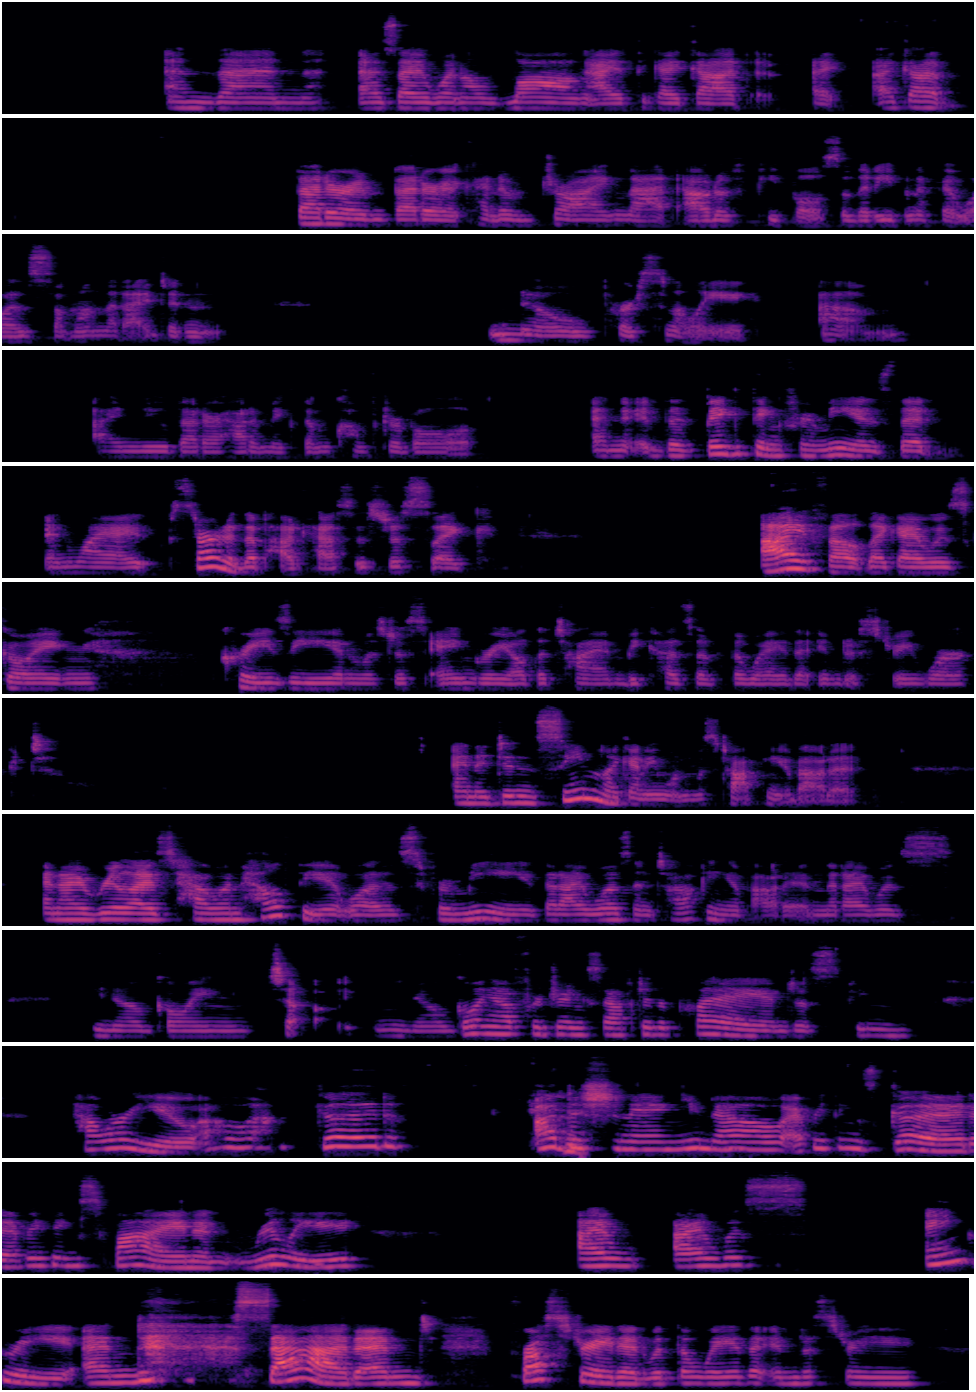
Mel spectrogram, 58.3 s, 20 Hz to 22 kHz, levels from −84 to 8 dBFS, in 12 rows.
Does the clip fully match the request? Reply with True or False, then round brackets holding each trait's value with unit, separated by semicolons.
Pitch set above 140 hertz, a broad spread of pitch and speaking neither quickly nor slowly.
True (185 Hz; 7.0 semitones; 160 wpm)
